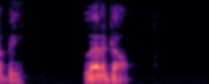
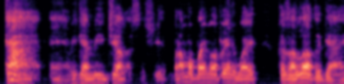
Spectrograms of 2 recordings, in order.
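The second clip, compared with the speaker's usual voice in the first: usual speaking voice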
